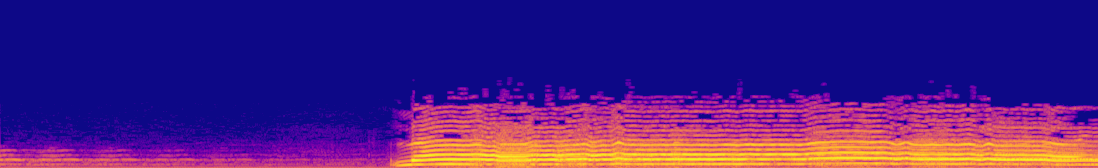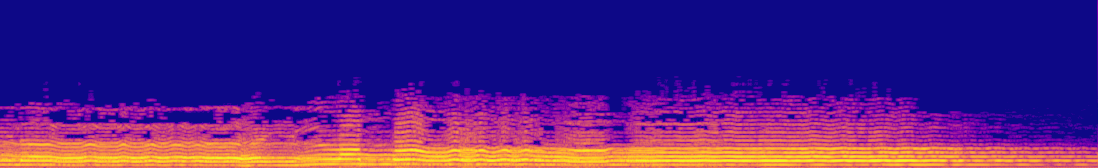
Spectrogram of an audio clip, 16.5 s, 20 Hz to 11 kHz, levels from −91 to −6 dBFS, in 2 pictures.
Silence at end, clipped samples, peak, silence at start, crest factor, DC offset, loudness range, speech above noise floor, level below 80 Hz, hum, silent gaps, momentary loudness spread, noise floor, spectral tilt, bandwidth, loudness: 0 s; under 0.1%; 0 dBFS; 0 s; 10 dB; under 0.1%; 3 LU; 33 dB; -40 dBFS; none; none; 5 LU; -41 dBFS; -10.5 dB/octave; 4.7 kHz; -10 LUFS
